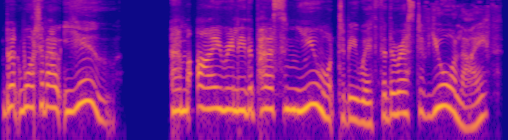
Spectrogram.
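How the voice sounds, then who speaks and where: An actress voicing a spirited, headstrong young woman adventurer in a video game, expressive and earnest, with a tender side. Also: high voice, moderate pace, no room sound, clean studio sound, natural voice. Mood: earnest, nervous confession.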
